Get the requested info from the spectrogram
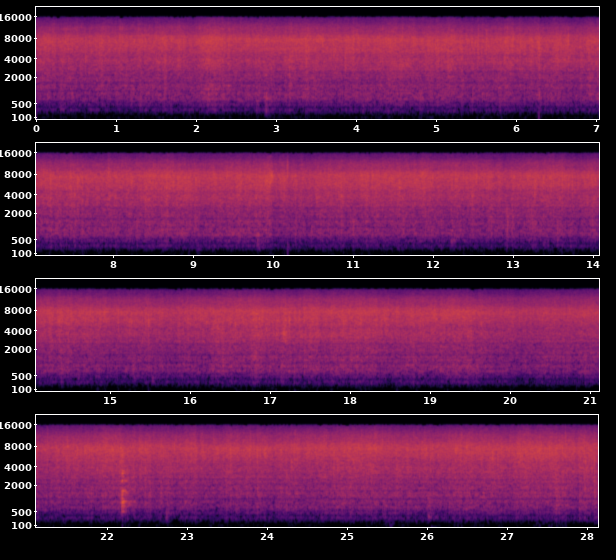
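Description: Chicken pieces sizzling steadily in hot oil in a stainless steel frying pan. One brief click comes about three-quarters of the way through.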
